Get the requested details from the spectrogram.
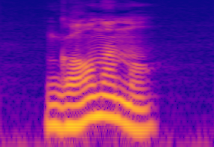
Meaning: granny, grandma
- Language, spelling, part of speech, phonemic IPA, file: French, grand-maman, noun, /ɡʁɑ̃.ma.mɑ̃/, Fr-grand-maman.ogg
